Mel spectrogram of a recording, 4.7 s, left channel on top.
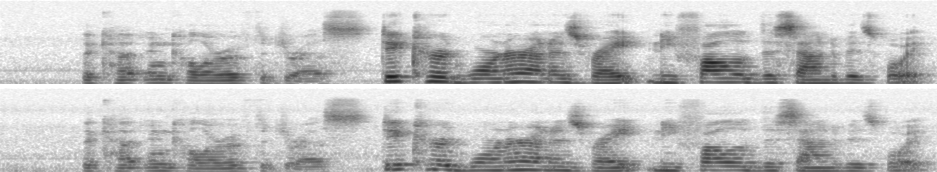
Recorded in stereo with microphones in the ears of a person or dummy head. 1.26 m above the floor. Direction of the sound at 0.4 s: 25° left (ahead or behind).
